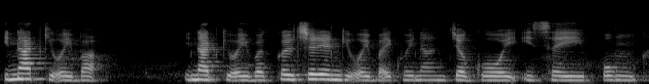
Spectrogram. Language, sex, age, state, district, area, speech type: Manipuri, female, 45-60, Manipur, Bishnupur, rural, spontaneous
